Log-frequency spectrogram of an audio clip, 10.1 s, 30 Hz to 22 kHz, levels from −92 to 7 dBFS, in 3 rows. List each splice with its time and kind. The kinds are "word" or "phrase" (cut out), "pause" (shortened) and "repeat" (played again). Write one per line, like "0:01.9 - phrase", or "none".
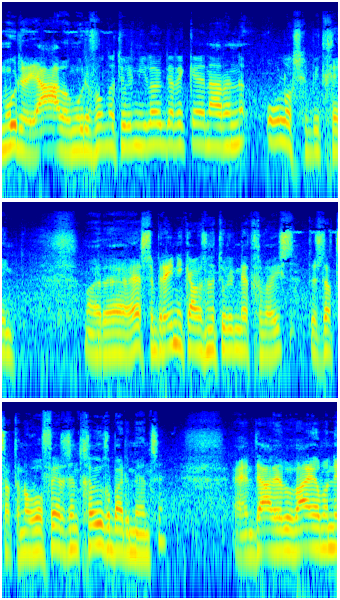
none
